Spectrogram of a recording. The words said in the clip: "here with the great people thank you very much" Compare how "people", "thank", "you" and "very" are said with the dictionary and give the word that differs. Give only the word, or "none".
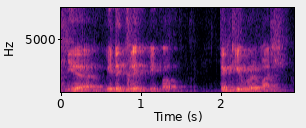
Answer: thank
